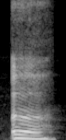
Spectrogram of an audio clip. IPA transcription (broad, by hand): ʊ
